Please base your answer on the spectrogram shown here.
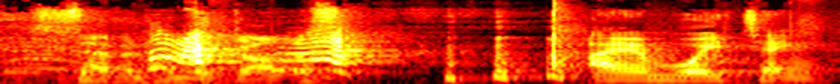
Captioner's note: people laughing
